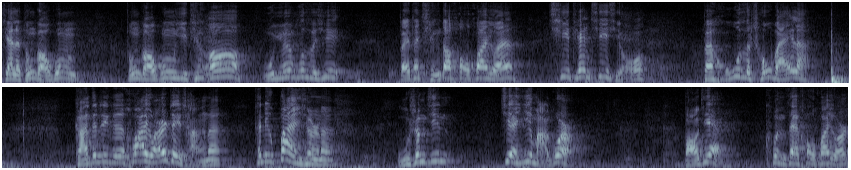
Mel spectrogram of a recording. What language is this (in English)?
Chinese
